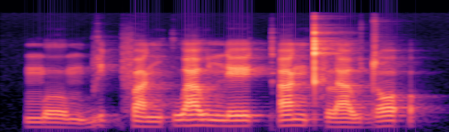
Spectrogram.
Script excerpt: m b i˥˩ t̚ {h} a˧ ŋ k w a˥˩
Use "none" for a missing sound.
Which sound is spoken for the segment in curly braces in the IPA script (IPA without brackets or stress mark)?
f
